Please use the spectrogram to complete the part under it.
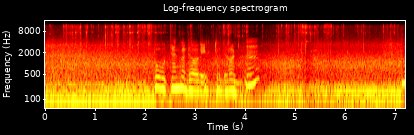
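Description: Jangling of a large bunch of keys under a woman's conversation, a steady metallic rattle running through the whole clip, close to the microphone.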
